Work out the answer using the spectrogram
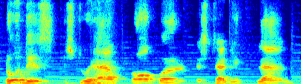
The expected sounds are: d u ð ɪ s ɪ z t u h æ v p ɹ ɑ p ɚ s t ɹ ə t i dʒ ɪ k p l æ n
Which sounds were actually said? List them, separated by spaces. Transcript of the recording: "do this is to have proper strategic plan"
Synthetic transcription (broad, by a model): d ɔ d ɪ s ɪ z t u h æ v p ɹ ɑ p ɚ s t ə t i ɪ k p l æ n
